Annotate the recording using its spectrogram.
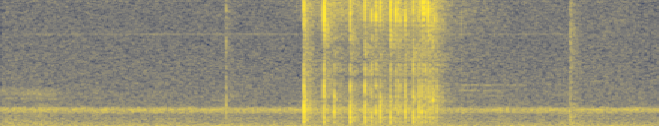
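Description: Vape coil in a dripper atomizer on a Lost Vape Ursa Quest mod, fired in the mod's hard mode: a quick run of crackles lasting about a second as the wetted wick and e-liquid heat on the coil.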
